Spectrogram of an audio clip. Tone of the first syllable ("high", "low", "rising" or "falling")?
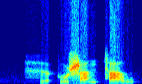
low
